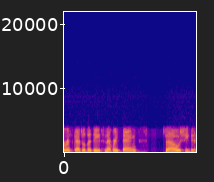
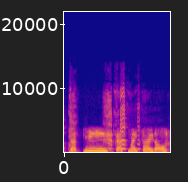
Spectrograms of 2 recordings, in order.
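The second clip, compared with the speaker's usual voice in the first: higher, tickled and proud; proud and thrilled; 7 semitones higher, much slower than usual. Retold or imitated. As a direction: claim the title with a laughing pride. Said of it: "I was like".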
